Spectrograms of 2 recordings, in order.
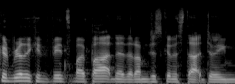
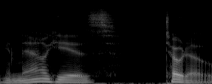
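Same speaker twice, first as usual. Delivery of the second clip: put-on smooth late-night radio DJ voice, lower, quieter; 4 semitones lower, 10 dB quieter than usual. Imitating a doctor as a late-night radio host: imitating a smooth late-night radio DJ. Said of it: "late night smooth radio".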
